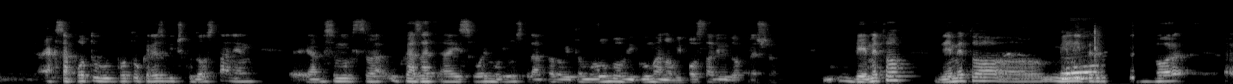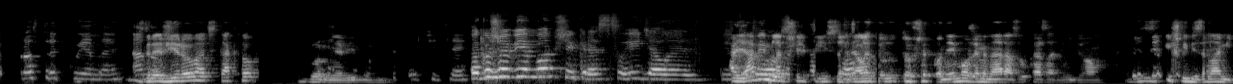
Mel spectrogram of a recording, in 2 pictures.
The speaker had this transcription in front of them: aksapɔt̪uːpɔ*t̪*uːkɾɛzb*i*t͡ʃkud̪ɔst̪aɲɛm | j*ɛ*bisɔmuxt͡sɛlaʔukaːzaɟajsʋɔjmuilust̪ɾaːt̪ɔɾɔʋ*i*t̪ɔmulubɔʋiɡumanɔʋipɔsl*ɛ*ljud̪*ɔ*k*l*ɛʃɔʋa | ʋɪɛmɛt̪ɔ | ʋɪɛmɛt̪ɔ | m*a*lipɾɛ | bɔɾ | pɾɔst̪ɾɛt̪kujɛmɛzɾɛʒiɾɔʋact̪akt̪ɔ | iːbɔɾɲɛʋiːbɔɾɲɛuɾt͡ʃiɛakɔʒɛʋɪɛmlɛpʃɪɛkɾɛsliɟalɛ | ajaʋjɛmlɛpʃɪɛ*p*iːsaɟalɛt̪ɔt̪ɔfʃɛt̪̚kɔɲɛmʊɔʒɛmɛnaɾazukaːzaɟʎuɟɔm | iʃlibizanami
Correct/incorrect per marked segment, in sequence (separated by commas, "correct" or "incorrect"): correct, correct, incorrect, correct, incorrect, correct, incorrect, incorrect, correct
